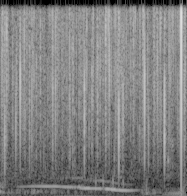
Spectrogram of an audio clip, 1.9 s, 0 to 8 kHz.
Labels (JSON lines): {"label": "biophony", "recorder": "SoundTrap 300"}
